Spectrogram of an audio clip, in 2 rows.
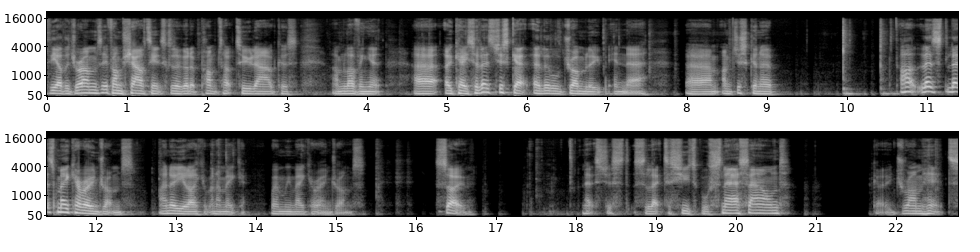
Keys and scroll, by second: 5.3 super+s, 6.9 super+t, 9.9 space, 13.6 BackSpace.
